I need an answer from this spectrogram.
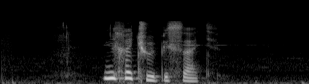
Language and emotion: Russian, neutral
